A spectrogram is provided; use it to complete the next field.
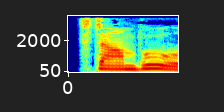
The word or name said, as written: stambul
